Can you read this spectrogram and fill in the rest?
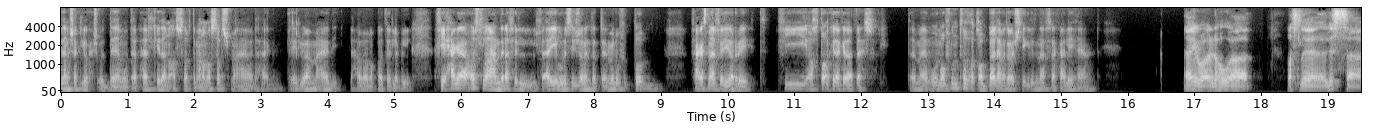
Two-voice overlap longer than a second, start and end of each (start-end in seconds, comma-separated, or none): none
